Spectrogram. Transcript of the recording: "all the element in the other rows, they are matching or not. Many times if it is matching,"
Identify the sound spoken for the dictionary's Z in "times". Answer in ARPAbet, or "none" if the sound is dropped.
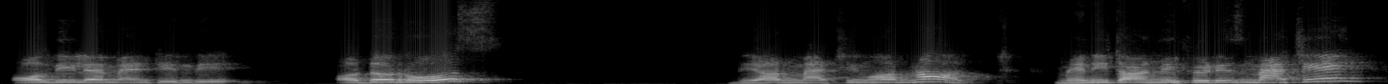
none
